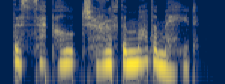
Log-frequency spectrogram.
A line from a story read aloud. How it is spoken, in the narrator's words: Dior whispered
